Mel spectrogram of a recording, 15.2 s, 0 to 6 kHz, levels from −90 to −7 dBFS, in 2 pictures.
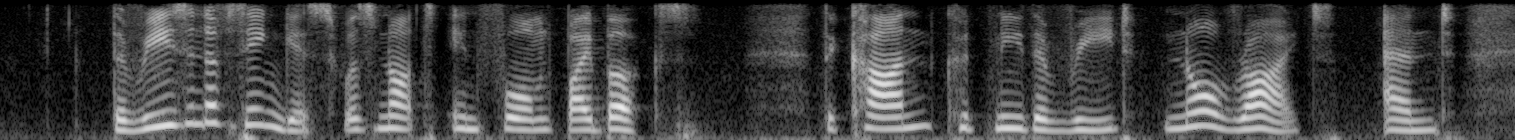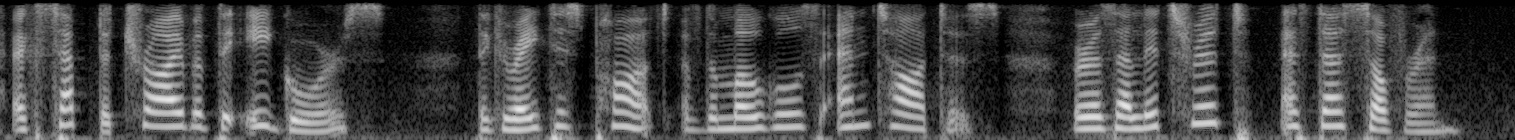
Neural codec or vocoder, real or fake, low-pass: codec, 16 kHz, 1 kbps, X-Codec, WavLM features, trained on Multilingual LibriSpeech; fake; 5.4 kHz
